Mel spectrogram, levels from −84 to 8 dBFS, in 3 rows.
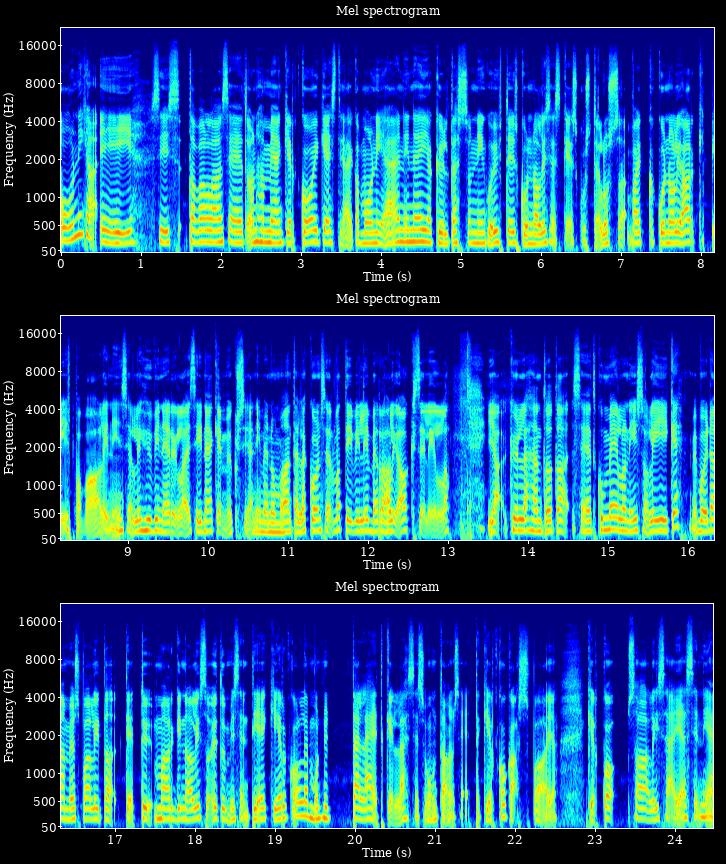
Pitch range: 180-205 Hz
